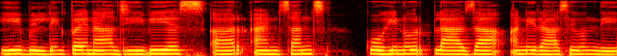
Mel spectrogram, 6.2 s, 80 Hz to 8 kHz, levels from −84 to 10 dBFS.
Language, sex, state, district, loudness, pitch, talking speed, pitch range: Telugu, female, Andhra Pradesh, Guntur, -15 LUFS, 190 Hz, 135 wpm, 185-195 Hz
